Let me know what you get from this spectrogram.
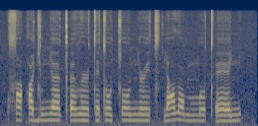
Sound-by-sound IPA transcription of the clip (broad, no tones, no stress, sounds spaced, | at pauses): sˤ ɜ q o ɟ ʉ ɲ ɜ kʼ ɜ v ə˞ t ɛ t o c o ɲ ə˞ e̯ t͡sʼ i ðˤ o mː o tʼ ɛ ɲ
